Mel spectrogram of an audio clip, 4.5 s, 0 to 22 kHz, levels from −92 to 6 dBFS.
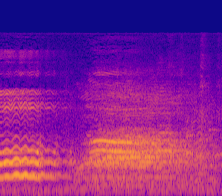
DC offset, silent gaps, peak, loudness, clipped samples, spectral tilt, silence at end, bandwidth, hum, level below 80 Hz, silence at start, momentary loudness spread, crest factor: under 0.1%; none; -6 dBFS; -19 LUFS; under 0.1%; -5.5 dB/octave; 0 s; 12 kHz; none; -50 dBFS; 0 s; 16 LU; 14 dB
